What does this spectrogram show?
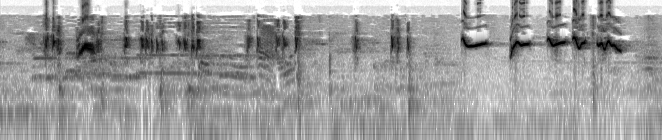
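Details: Fire-tailed myzornis singing. Scratchy, jumbled high chirps and faint background sounds open the passage, then five loud slurred whistles follow close together.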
